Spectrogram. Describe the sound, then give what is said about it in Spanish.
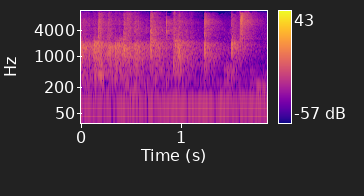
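A brief round of applause for someone's birthday, many hands clapping in a dense, crackling patter with a few sharper bursts standing out, steady in loudness for about two seconds with no voices. “Un aplauso para él.”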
